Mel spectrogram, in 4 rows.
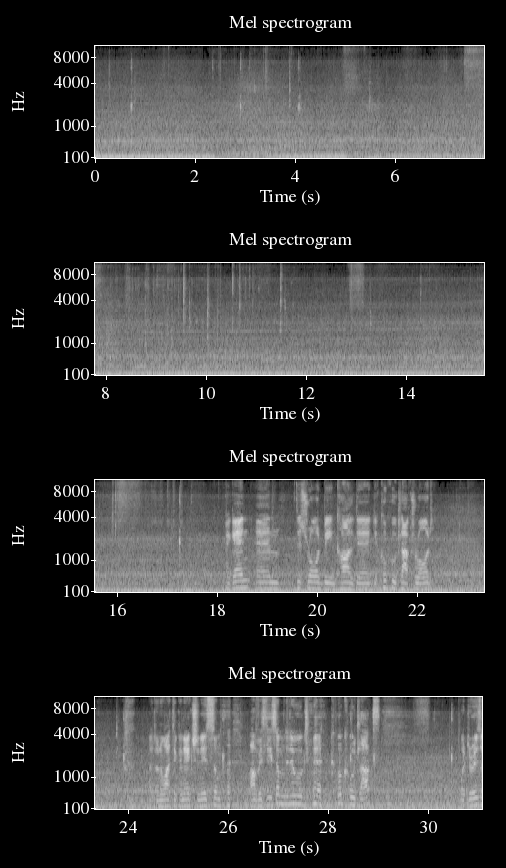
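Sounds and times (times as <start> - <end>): road noise: 0.0 - 31.0
vehicle engine drone: 0.0 - 31.0.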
